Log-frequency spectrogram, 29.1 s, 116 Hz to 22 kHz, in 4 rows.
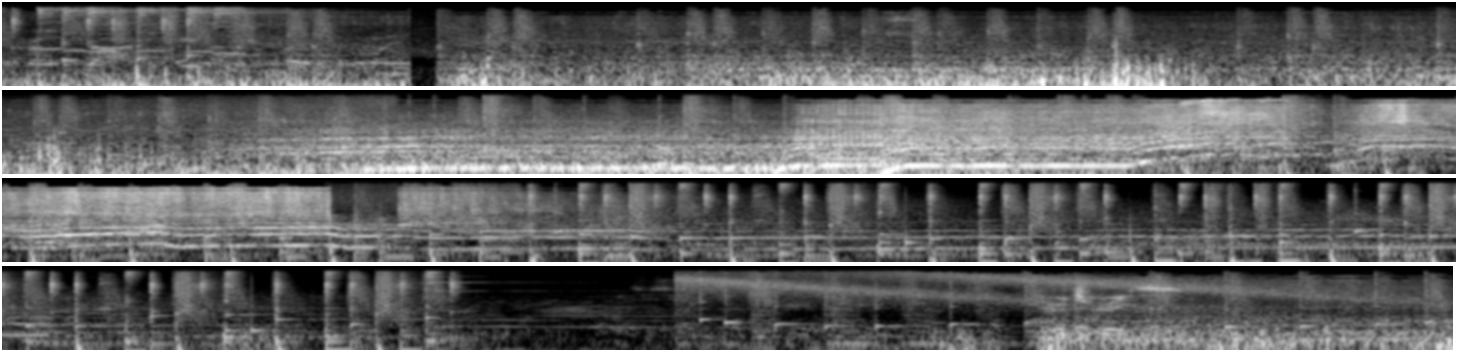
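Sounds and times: racing car engine roaring: 1.4s - 29.0s.

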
